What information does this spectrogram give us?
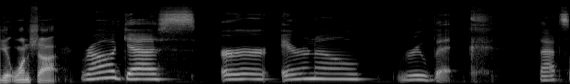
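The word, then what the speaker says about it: Ernő: Erno. Erno Rubik. Erno? Yes. I got that one. Is it Arno? Or how do you spell it? ERNO with smatterings of dots up some.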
